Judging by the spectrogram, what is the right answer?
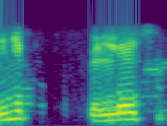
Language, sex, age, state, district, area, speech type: Malayalam, male, 18-30, Kerala, Thiruvananthapuram, rural, conversation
